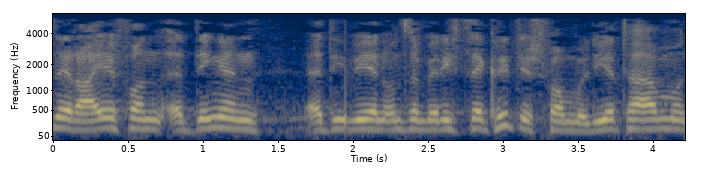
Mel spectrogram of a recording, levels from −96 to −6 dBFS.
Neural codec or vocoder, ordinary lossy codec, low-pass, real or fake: none; MP3, 32 kbps; 5.4 kHz; real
